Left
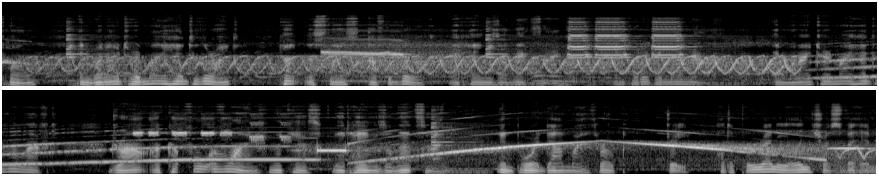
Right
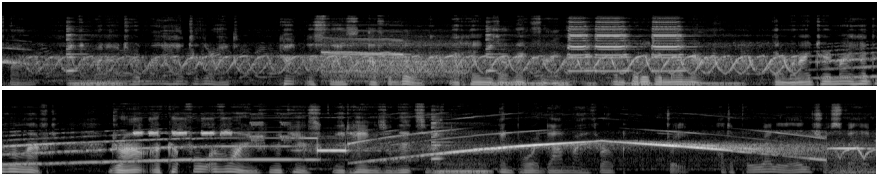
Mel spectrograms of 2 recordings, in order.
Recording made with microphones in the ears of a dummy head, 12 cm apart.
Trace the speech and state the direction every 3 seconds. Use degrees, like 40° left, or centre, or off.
50° left, centre, 10° right, 20° left, 40° left, 50° left.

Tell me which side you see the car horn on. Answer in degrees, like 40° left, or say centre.
30° right.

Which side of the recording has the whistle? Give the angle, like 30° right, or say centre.
20° right.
